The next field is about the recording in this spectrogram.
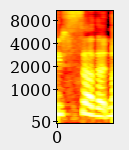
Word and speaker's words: Southwark: And she went on to tell us, "I just listened to the podcast and I used to work near Southwark." Because we say Southwark, not Southwark as I did. So you don't really pronounce the O or the W.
